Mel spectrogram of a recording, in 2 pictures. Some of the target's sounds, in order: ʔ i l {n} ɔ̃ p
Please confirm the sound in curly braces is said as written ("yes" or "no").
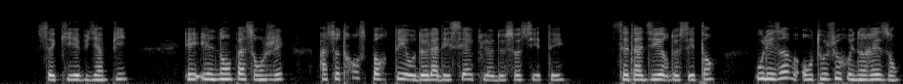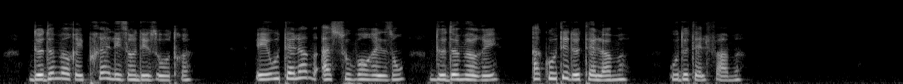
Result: yes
